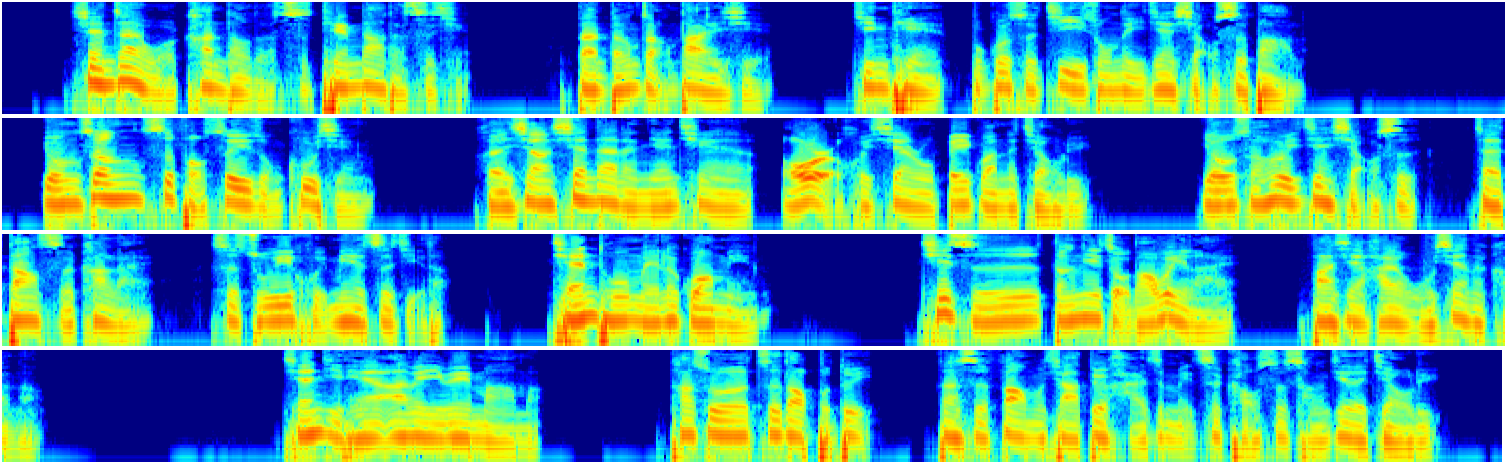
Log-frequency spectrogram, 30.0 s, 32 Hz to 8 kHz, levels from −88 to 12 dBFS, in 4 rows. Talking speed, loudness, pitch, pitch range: 270 characters per minute, -20 LUFS, 110 Hz, 90-120 Hz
